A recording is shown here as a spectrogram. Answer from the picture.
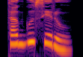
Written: ತಗ್ಗುಸಿರು

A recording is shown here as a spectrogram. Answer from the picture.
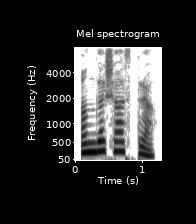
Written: ಅಂಗಶಾಸ್ತ್ರ

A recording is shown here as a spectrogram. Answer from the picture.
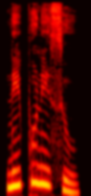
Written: ನಿಪುಣಿಸು

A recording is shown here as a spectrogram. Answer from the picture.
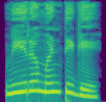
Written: ವೀರಮಂಟಿಗೆ

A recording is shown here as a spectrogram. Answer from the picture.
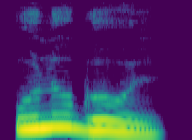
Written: ಉಣುಗೋಲ್

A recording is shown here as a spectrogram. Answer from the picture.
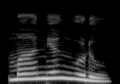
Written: ಮಾನ್ಯಂಗುಡು

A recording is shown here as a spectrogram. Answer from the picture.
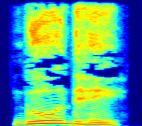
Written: ಕೊದೆ

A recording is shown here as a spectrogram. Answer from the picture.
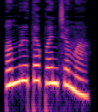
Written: ಅಮೃತಪಂಚಮ

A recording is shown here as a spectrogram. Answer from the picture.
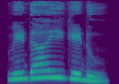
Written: ವಿಡಾಯಿಗೆಡು

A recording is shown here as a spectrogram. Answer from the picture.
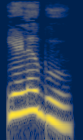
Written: ಏಳಕ್ಕಿ

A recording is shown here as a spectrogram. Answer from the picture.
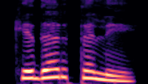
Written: ಕೆದರ್ದಲೆ

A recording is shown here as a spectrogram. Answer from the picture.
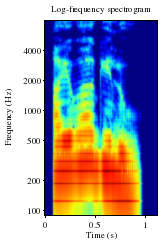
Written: ಅಯ್ವಾಗಿಲು

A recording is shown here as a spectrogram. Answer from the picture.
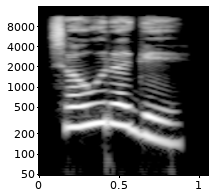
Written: ಚೌರಗೆ

